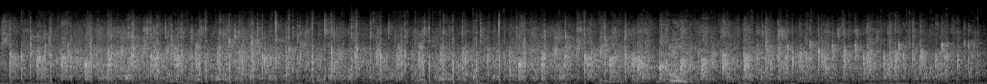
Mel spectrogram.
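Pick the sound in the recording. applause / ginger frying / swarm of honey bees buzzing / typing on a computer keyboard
applause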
